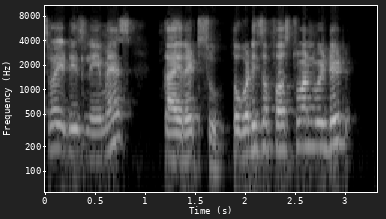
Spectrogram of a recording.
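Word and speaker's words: keiretsu: Mm, It is known as Kairetsu. What is the name of the business? Kairetsu. Kairetsu. It's a Japanese word.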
